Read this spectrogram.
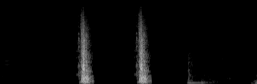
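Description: A wooden trapdoor clacks open and shut.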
